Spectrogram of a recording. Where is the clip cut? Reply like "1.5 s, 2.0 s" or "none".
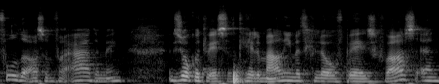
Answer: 2.0 s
